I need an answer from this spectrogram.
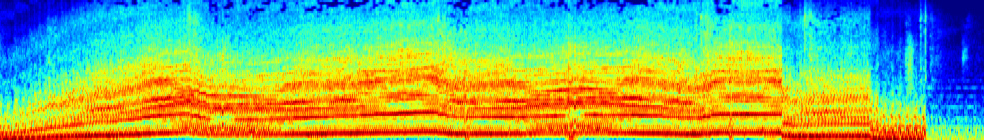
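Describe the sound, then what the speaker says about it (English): A Ferrari engine in the racing game Car Dealership Tycoon revs loudly and steadily for about seven seconds, its pitch climbing and dipping with the throttle before cutting off abruptly near the end. "it's a pretty average Ferrari sound for the game"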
